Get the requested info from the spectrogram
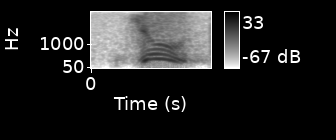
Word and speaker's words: George: Instead, George is pronounced Joj, as you would spell it J-O-J.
